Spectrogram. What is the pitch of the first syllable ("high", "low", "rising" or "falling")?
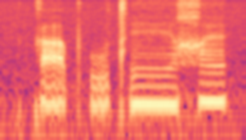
low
